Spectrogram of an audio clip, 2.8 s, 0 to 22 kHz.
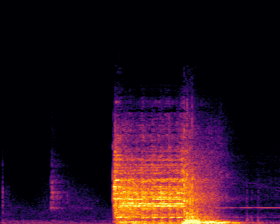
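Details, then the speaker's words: Toyota 3UZ V8 ECU with immobilizer still active, tested on a bench engine setup before reflashing: engine catches with a sudden roar for about a second then dies immediately; immobilizer cutting the start. "here is an ecu that i'm going to reflash and it has an immobilizer on it and this is what they do with an immobilizer"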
